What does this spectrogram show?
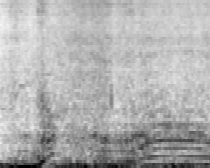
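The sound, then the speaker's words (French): A car engine revs hard and accelerates at the Gueux motor-racing circuit, its loud rising roar shifting pitch as it pulls away, steady and continuous for about two seconds with no voices. “et toutes ces voitures qui empruntent ces routes. Ce que veulent les, spectateurs, c'est quand ça fait du bruit et quand il y a l'odeur du carburant et l'odeur des pneus.”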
